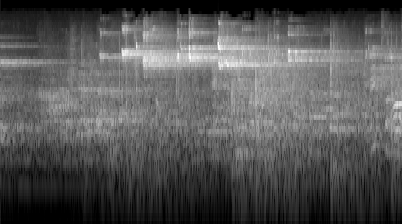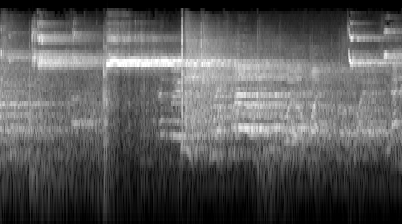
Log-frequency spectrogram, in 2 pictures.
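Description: Basketball game on a hardwood gym floor: sneakers squeaking in short high chirps as players cut and jump, with a ball bouncing, in a large echoing hall. A longer, louder high squeal about six seconds in is the loudest sound.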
